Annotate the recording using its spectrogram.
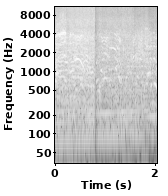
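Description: A car engine held at high revs during a drift, a steady hum, with spectators shouting over it. The sound drops out briefly a little under halfway through.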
